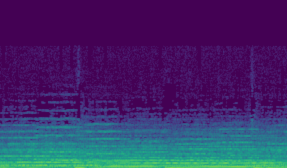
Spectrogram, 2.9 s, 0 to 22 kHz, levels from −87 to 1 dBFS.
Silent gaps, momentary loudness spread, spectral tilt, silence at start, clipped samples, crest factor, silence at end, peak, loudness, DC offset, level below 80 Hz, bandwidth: none; 1 LU; -7 dB/octave; 0 s; under 0.1%; 12 dB; 0 s; -8 dBFS; -21 LUFS; under 0.1%; -34 dBFS; 8 kHz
